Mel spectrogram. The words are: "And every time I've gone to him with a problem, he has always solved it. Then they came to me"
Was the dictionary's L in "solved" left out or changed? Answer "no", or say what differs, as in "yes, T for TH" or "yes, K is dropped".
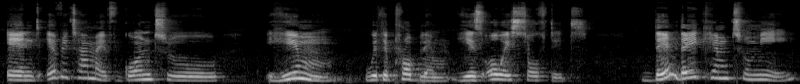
no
